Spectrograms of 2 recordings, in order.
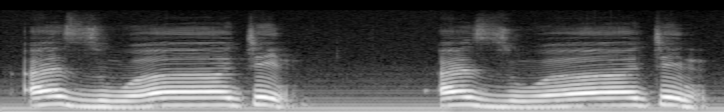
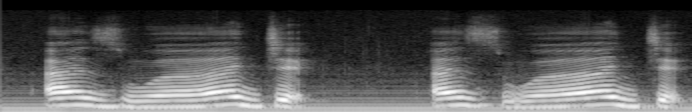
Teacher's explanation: Apabila dibaca berhenti, jim di akhir kalimah ini hendaklah dimatikan. Azwaj. Azwaj. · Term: qalqalah kubra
